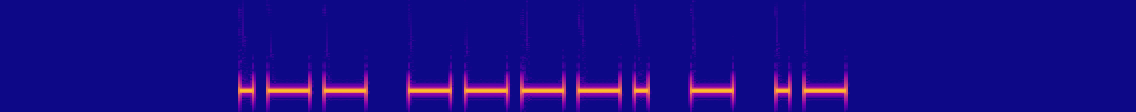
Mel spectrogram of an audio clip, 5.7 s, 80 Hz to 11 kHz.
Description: Morse code, heard as a keyed tone, about 17 wpm, 700 Hz. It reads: W9TA
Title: USA Call Signs - 4 Characters - Repeated 3x - 17wpm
